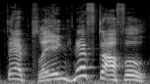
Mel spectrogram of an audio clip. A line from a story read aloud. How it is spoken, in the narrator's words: hooted and howled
